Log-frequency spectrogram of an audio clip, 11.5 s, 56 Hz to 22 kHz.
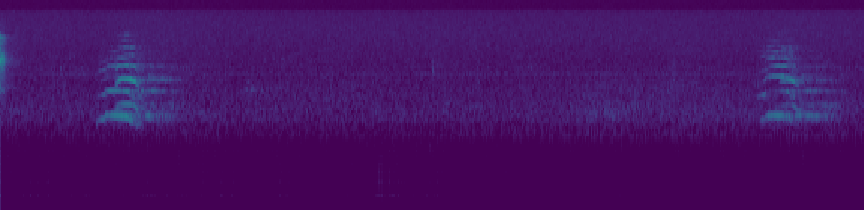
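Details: Common cranes just returned in spring at the Swędrnia floodplain in Rożdżały on a foggy, gloomy 18 February 2017. Two loud trumpeting calls, rich in harmonics, ring out about nine seconds apart over a quiet, hissy background.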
